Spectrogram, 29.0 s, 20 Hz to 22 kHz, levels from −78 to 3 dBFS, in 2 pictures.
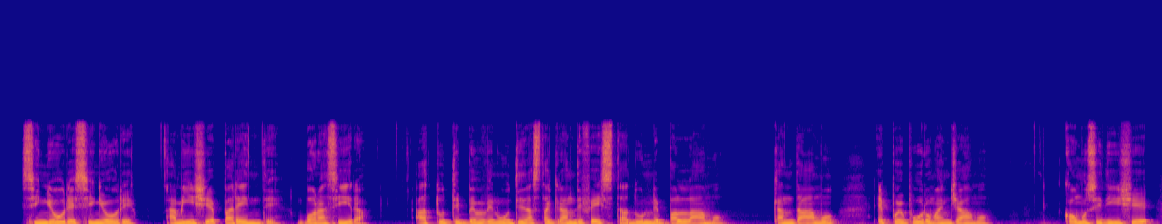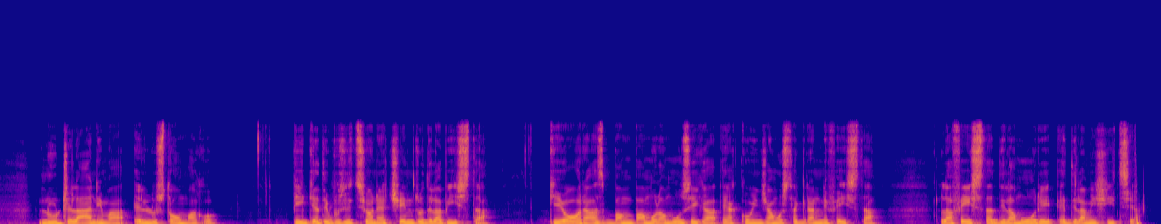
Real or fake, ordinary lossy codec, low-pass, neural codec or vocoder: real; none; 9.9 kHz; none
